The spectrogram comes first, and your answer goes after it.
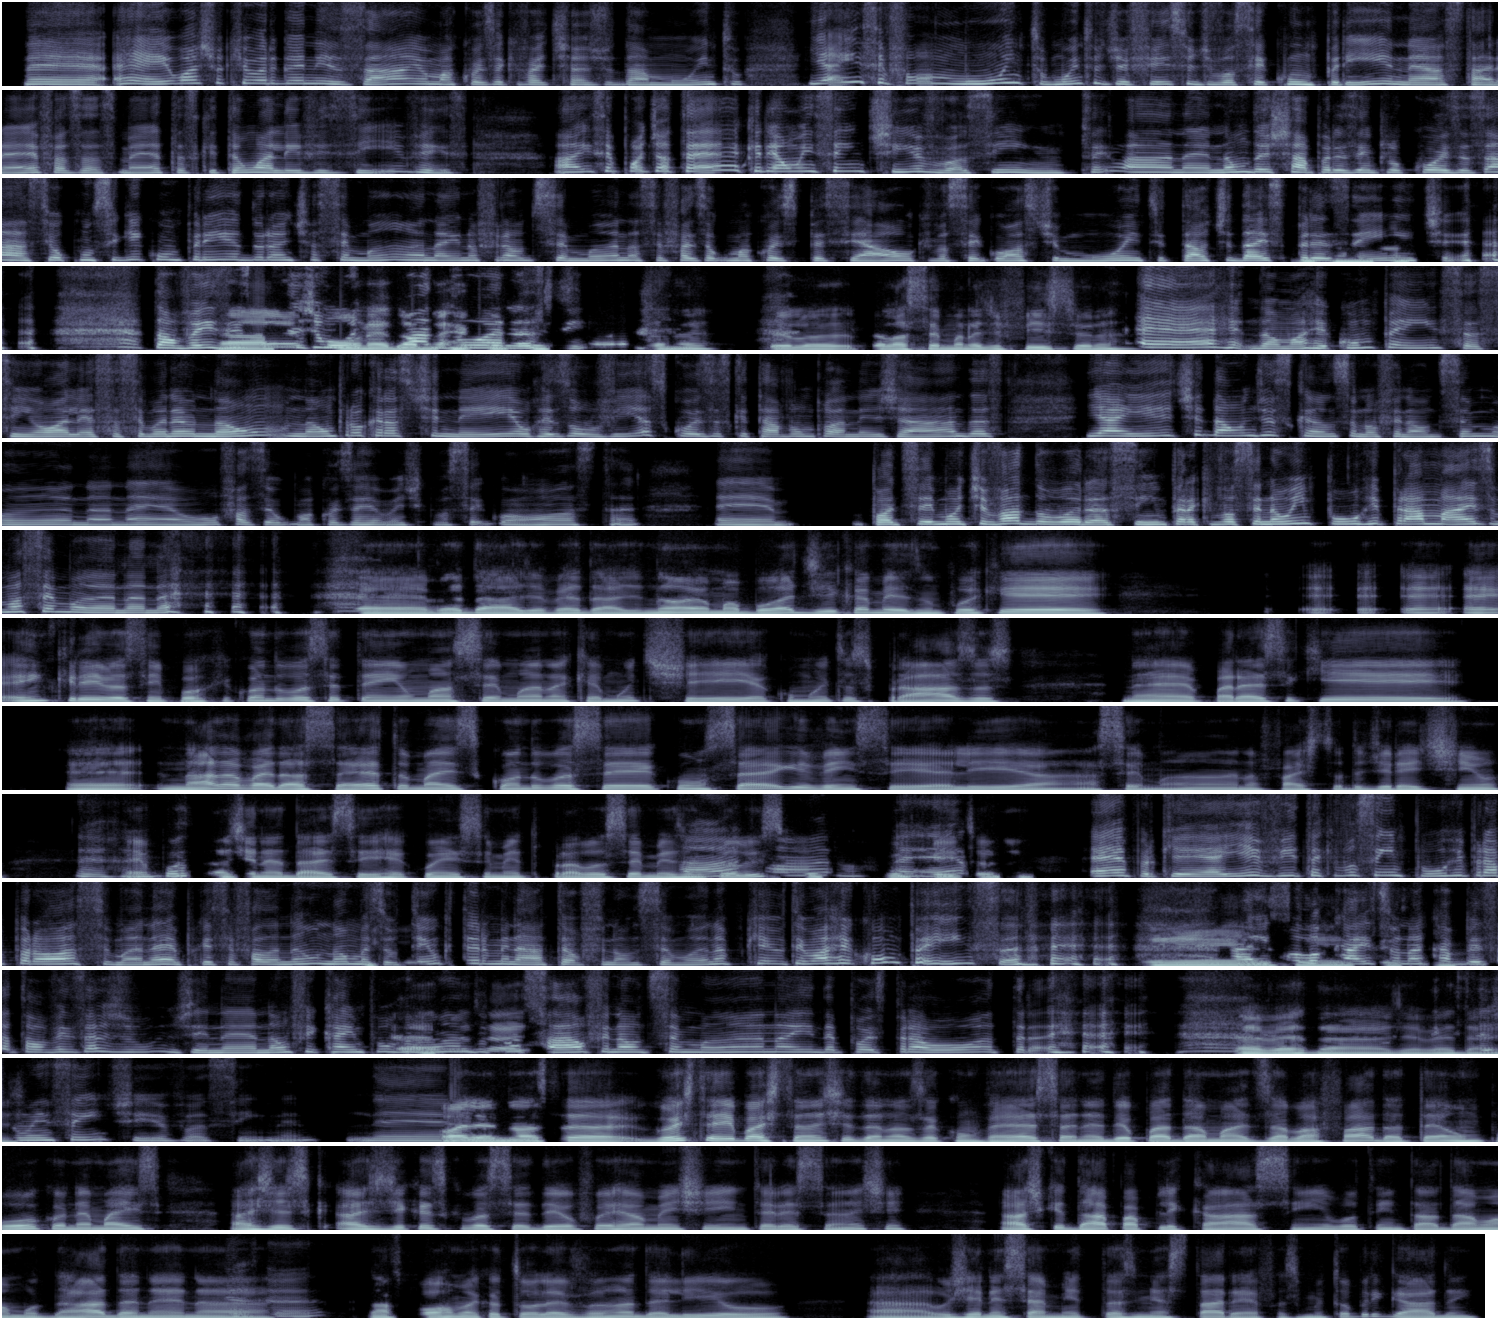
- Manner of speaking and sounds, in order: laugh; chuckle; laugh; tapping; laughing while speaking: "recompensa, né"; laugh
- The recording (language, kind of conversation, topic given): Portuguese, advice, Como você costuma procrastinar para começar tarefas importantes?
